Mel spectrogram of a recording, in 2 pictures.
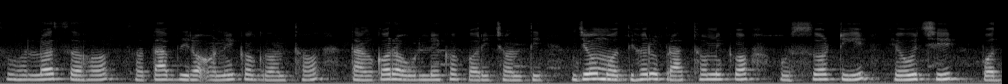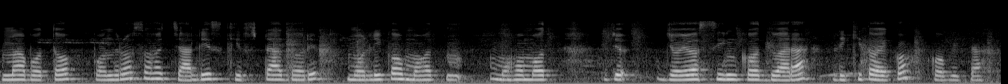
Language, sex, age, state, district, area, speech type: Odia, female, 18-30, Odisha, Balangir, urban, read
